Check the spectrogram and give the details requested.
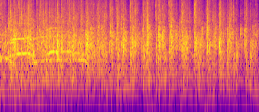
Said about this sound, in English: Yo. That was not big applause for something historic. Come on.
